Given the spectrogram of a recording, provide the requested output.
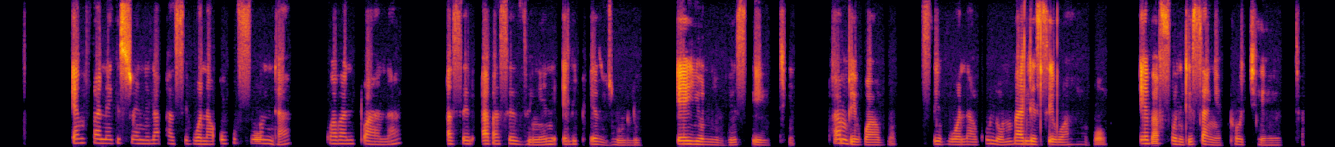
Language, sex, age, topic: North Ndebele, male, 36-49, education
